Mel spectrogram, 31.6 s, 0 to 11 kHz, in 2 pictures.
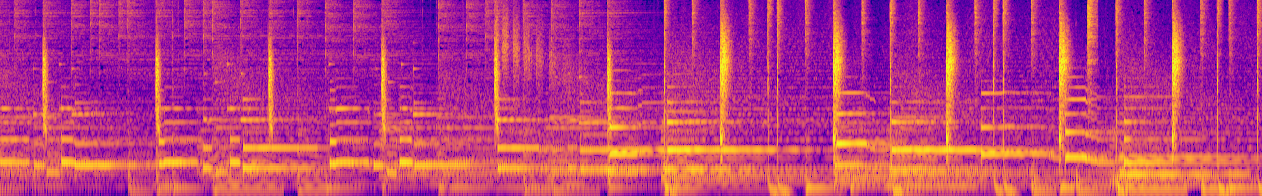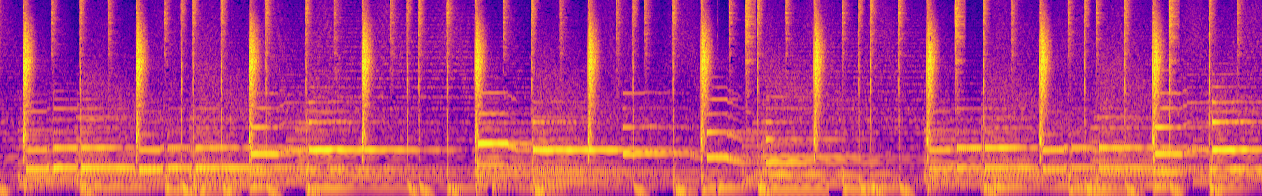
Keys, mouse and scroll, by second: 2.1-2.7 scroll up 4, 2.7-4.0 shift+middle drag, 4.0 Tab, 5.7-6.8 scroll down 1, 6.8 s, 9.9-11.3 drag, 12.7 shift+click, 13.4-16.1 middle drag, 16.1 ctrl+p, 19.4-20.1 middle drag, 20.1-20.5 scroll down 2, 20.5-22.2 shift+middle drag, 22.2 click, 23.6-26.7 drag, 27.2 s.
